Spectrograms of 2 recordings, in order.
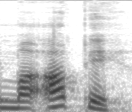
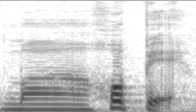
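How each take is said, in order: First: The 'h' is dropped, giving 'maape'. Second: The middle syllable is said as 'ho'. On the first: A casual spoken form meaning later. "some people say maape" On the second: The standard written form. "instead of mahope"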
